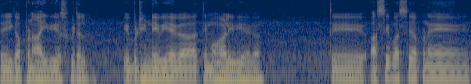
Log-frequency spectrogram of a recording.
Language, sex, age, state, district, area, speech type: Punjabi, male, 18-30, Punjab, Mansa, urban, spontaneous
